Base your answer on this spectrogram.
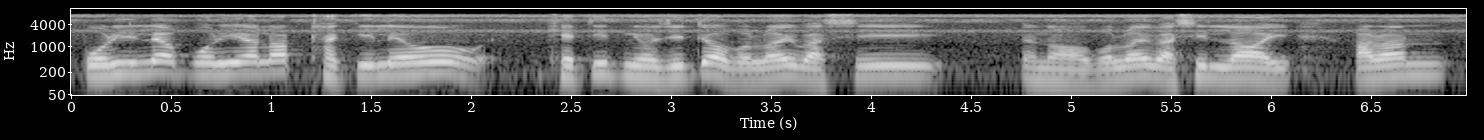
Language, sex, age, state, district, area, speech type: Assamese, male, 18-30, Assam, Nalbari, rural, spontaneous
